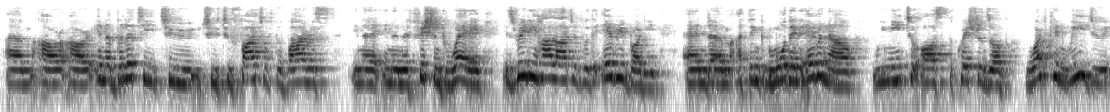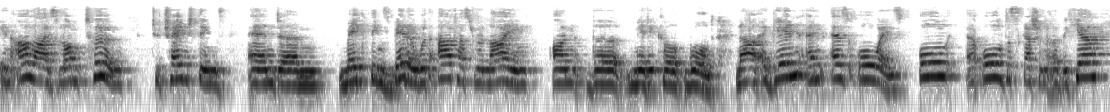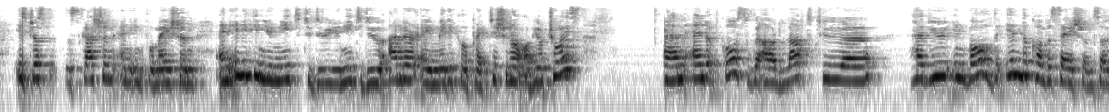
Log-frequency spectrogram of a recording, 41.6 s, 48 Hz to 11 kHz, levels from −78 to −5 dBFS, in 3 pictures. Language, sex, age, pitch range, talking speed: English, female, 50-69, 190-245 Hz, 160 wpm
